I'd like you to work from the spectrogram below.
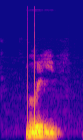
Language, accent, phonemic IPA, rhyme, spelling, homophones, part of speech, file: English, Southern England, /ɹiːv/, -iːv, reeve, reave / wreathe, noun / verb, LL-Q1860 (eng)-reeve.wav
- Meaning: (noun) 1. Any of several local officials, with varying responsibilities 2. The president of a township or municipal district council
